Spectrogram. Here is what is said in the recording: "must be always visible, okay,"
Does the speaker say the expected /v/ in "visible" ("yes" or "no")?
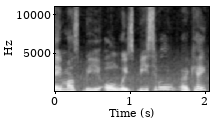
no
